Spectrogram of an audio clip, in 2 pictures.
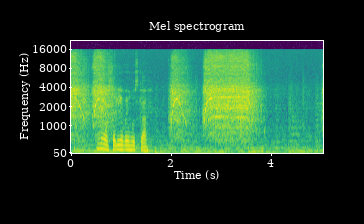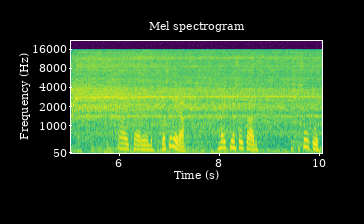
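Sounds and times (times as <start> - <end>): small electric motor whining: 0.0 - 1.0, 2.0 - 4.0, 5.0 - 10.0.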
